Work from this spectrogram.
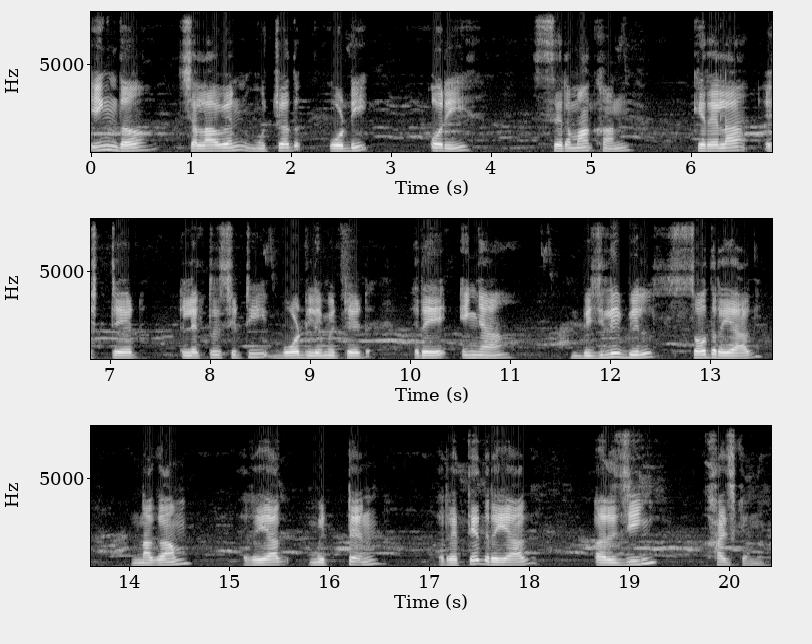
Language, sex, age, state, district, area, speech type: Santali, male, 45-60, Jharkhand, Bokaro, rural, read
